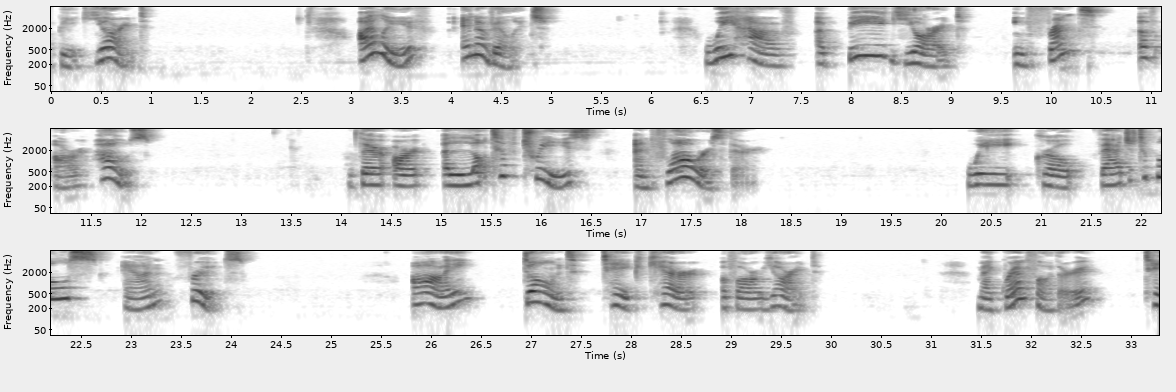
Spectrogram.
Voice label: conversation with accent from Armenia; “Do you have a big yard?”; Take care of, There are, Keep; Elllo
